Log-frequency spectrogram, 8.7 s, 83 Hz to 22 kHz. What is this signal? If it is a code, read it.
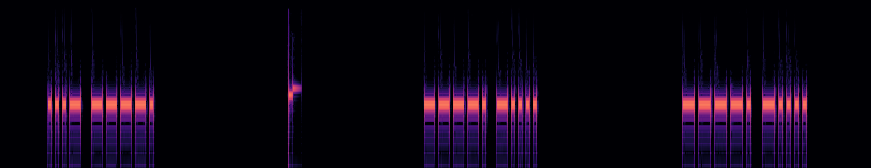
Morse code, heard as a keyed tone, about 30 wpm, 700 Hz. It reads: V9 96 96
